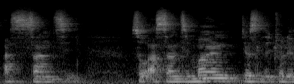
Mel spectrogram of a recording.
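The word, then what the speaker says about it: Asante: Ashanti is just that's the actual pronunciation.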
